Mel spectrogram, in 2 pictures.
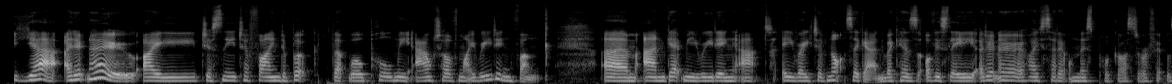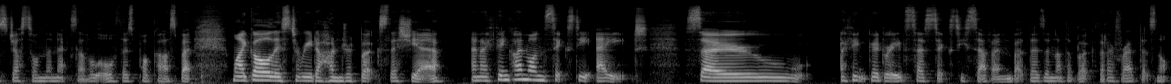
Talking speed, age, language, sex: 220 wpm, 20-39, English, female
